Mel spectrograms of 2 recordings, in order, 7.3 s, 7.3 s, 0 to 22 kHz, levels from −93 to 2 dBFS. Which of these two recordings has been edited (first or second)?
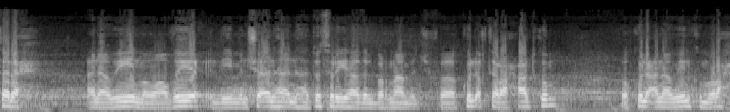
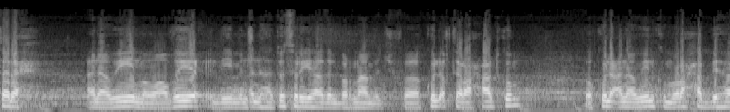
second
